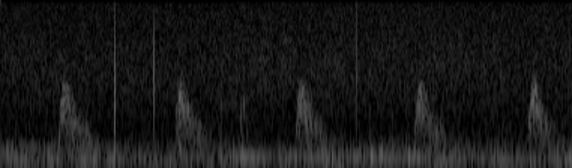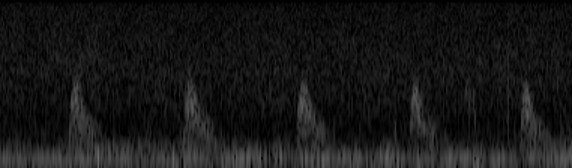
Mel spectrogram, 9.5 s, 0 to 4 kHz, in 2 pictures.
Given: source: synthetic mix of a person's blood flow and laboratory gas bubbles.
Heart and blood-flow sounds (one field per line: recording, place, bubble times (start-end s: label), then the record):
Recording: Doppler ultrasound of blood flow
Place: subclavian vein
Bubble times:
1.45-1.55 s: bubbles
1.97-2.09 s: bubbles
2.53-2.62 s: bubbles
8.03-8.09 s: bubbles
8.62-8.75 s: bubbles
From the record:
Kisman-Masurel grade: 121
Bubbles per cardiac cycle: 1 to 2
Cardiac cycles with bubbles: 10 to 50%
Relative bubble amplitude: barely perceptible (0.100 to 0.250)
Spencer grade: 2 (many but less than half of the cardiac periods contain bubble signals, singularly or in groups)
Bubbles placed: anywhere in the cardiac cycle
